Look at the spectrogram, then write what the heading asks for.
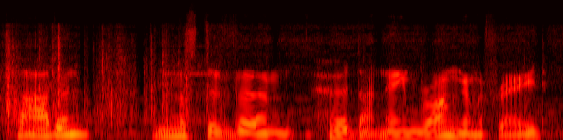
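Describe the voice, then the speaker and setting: A man voicing a nervous, polite little gatekeeper clerk in an audio drama, with a squeaky, trembling, hesitant voice. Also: very animated, measured pace, gravelly, background noise, exaggerated voice. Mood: flustered. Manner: hesitant, over-polite, fussy.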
